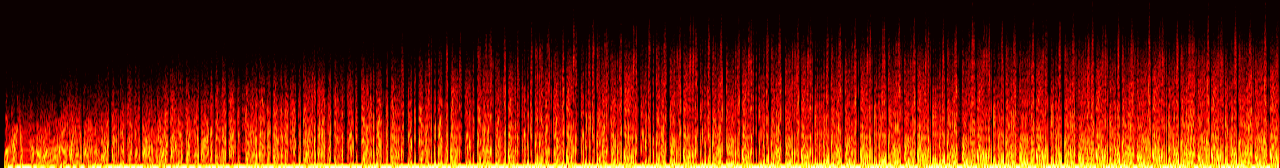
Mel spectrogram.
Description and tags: glitch horseman
A weird glitchy loop that sounds almost like a horseman riding a horse through a place that sounds creepy.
